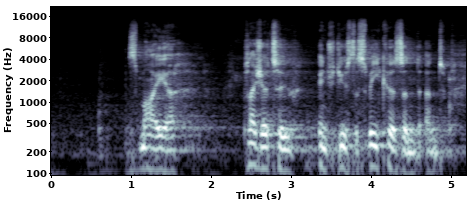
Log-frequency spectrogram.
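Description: A man speaks calmly into a microphone over an online call.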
